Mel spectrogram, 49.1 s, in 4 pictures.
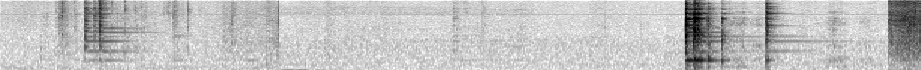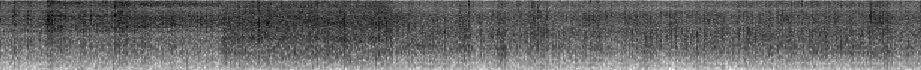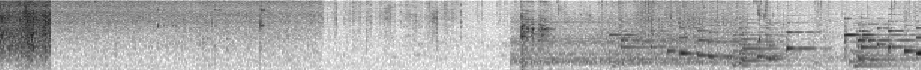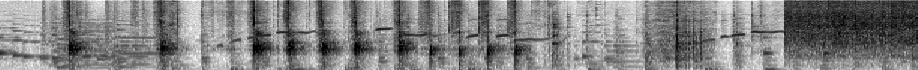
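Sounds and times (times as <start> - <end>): cookware clinks: 1.0 - 2.1, 9.2 - 10.8
potatoes sizzling in oil: 11.8 - 28.9, 31.4 - 35.1, 47.3 - 49.0.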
